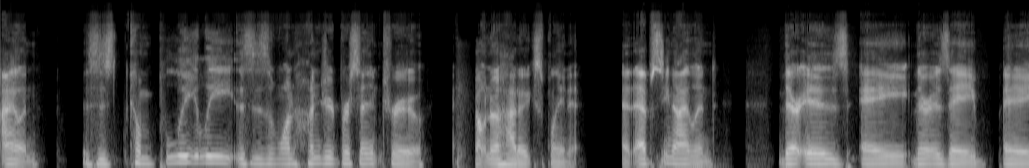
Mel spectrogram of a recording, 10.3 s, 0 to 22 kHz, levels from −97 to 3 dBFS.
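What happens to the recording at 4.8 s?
Long network dropout, 4.57 to 4.78 s: audio likely stopped arriving, so a fading buzz fills 180 ms before brief silence, and speech resumes with that stretch lost.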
